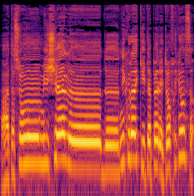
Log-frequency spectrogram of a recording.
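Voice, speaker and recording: High-voiced man on CB radio. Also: moderate pace. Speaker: amateur CB radio operator. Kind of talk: radio calls and casual chat.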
